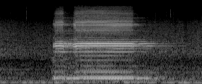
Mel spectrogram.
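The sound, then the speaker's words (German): A car horn gives one firm toot of just under a second, a bright, steady, fairly loud blast that stops abruptly. “Er hat uns noch gar nicht gesehen. Hup doch mal.”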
